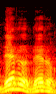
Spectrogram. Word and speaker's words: latter: 그래서 레트인데 발음 기호상으로는 레트가 돼요. 그런데 실제로 읽을 때는 레러 그럽니다.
